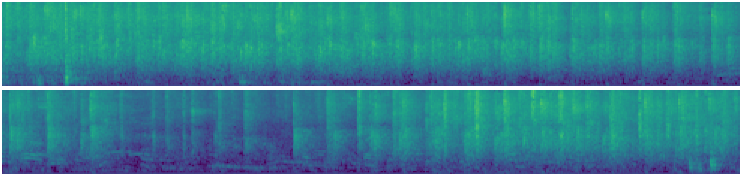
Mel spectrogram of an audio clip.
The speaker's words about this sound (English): So I'd like them actually both to come forward. And now you can applaud both of them.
